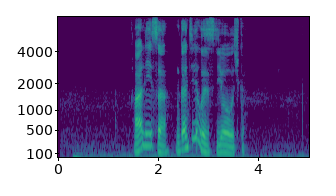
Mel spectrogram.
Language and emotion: Russian, positive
